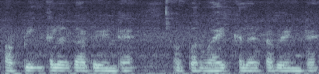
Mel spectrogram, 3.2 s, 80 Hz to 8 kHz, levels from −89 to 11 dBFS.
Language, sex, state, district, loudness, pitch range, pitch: Hindi, male, Bihar, West Champaran, -15 LUFS, 110-115 Hz, 110 Hz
